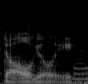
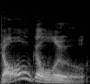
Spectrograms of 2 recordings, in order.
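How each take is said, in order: First: The name is said the way locals say it. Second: The name is said the way outsiders say it. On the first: The speaker is from the area. The speaker calls it right. "we call it Dolgalee" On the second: The speaker is not from the area. The speaker calls it wrong. "if you're from out of town, you'd go"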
